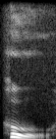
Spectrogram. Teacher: the sound who pronounced like the English word who but with a rounder, deeper resonance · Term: hu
